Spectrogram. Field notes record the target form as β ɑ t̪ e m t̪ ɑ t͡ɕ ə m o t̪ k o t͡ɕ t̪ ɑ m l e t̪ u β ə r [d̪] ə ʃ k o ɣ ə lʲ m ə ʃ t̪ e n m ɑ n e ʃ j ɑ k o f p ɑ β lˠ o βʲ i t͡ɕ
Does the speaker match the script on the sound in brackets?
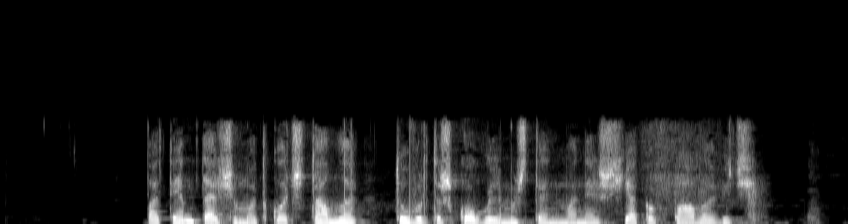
no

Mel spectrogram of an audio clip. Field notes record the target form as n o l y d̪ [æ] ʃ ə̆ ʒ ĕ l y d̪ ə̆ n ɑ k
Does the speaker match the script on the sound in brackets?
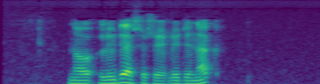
yes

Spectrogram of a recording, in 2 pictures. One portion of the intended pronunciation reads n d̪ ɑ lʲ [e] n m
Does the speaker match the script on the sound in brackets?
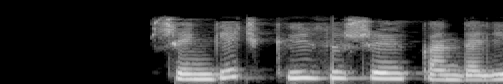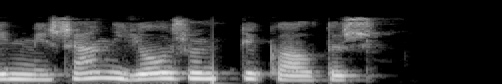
no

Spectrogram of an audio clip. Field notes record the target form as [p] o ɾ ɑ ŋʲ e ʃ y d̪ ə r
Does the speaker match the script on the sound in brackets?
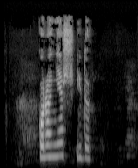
no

